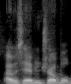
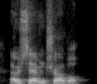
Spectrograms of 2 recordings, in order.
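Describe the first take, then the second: First: Said in the usual way. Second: "I was having trouble" said much higher, light and bright; upbeat reframing. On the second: Acted. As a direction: lift the whole line up high, like relief. Reframed self-talk quote.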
